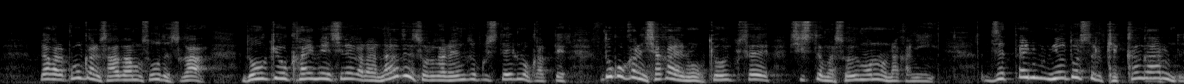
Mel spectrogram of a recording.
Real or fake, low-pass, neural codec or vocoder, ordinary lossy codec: fake; none; codec, 16 kHz, 16 kbps, FreqCodec, smaller model; none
